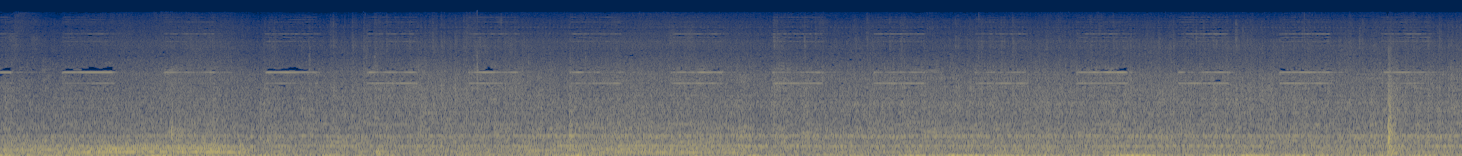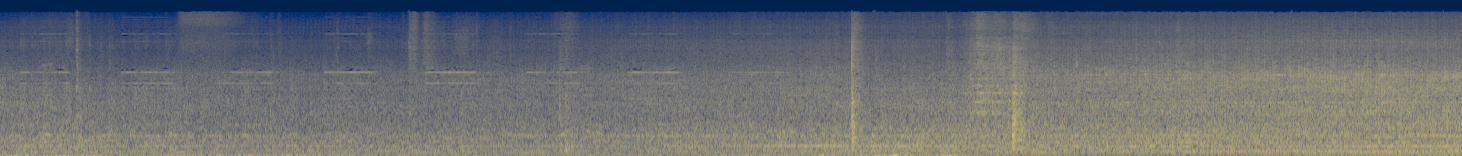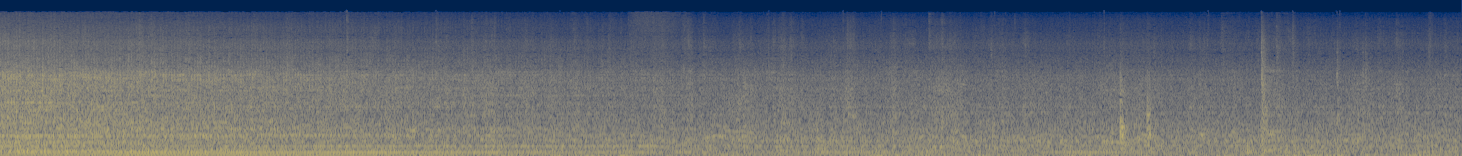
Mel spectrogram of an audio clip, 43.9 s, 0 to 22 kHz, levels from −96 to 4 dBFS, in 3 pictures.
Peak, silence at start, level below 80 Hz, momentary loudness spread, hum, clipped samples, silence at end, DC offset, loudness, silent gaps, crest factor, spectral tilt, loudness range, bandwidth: -4 dBFS; 0 s; -38 dBFS; 11 LU; none; under 0.1%; 0 s; under 0.1%; -27 LUFS; none; 24 dB; -4.5 dB/octave; 11 LU; 16 kHz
